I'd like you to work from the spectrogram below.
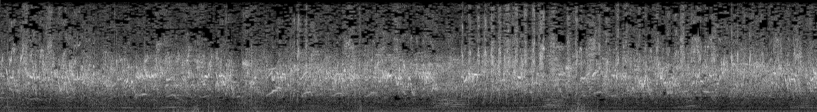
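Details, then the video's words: Australian parrots chirping to each other in a lively flock: continuous shrill twittering with occasional sharper squawks and a soft low hum behind. "See the way Australian parrots speak | They are chirping eachother"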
